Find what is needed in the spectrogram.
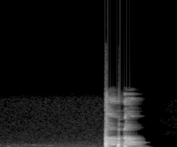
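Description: A man coughing: one short, loud cough made of a few quick bursts, about one and a half seconds in, after near silence.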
